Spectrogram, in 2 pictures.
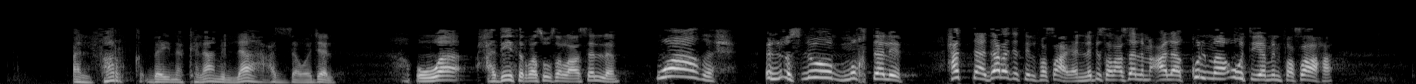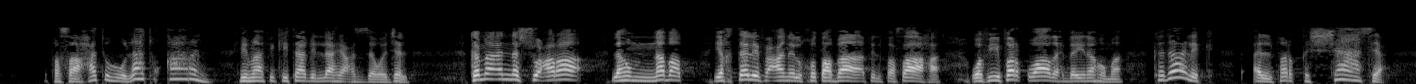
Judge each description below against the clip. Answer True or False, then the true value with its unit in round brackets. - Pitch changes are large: True (7.2 semitones)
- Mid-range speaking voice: True (180 Hz)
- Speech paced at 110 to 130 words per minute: True (120 wpm)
